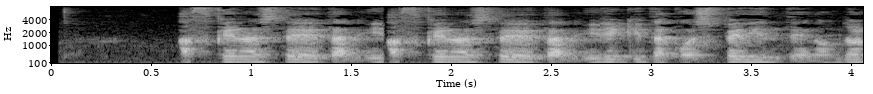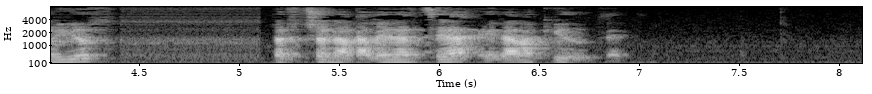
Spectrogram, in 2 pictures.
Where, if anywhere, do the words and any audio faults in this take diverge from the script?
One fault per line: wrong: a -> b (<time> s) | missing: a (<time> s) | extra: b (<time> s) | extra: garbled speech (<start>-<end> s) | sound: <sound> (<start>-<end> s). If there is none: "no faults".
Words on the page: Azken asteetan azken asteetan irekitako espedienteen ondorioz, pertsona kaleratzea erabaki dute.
no faults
